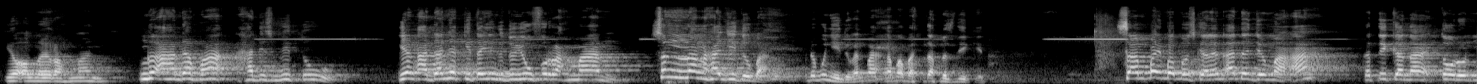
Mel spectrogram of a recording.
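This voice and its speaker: A man preaching a humorous sermon, telling stories and constantly addressing his listeners directly. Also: very high-pitched. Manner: chatty, keeps addressing listeners as Pak. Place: mosque hall. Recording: echoey mosque hall with long reverb.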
